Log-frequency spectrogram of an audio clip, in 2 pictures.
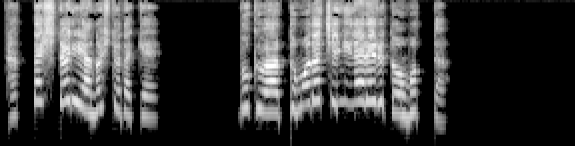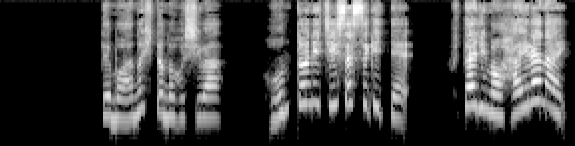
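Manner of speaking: put-on high, wistful little boy; young boy voice. A narrator's reading. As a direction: sigh it like a lonely child. Prince speaks his thoughts.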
